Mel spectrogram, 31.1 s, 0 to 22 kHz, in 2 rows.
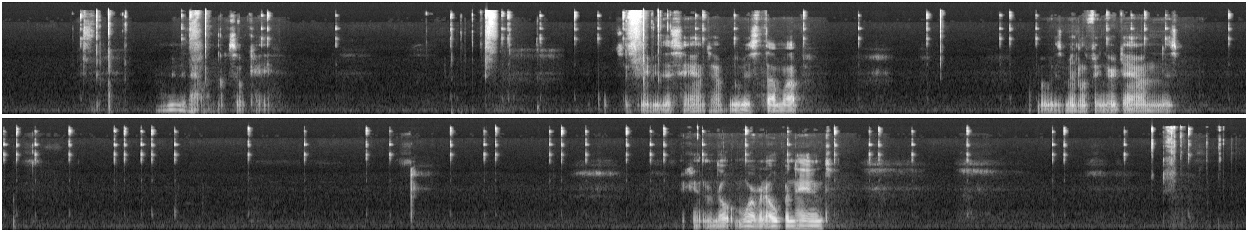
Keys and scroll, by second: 1.4 super+z, 5.7 1, 6.7 space, 8.1 2, 30.7 1.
